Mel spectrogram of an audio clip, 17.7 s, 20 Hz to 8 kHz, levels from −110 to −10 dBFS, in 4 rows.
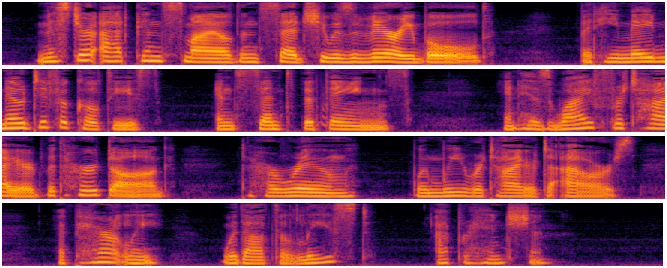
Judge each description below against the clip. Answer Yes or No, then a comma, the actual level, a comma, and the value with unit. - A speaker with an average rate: No, slow, 125 wpm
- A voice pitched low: No, medium, 170 Hz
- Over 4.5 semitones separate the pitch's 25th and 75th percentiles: No, average, 3.6 semitones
